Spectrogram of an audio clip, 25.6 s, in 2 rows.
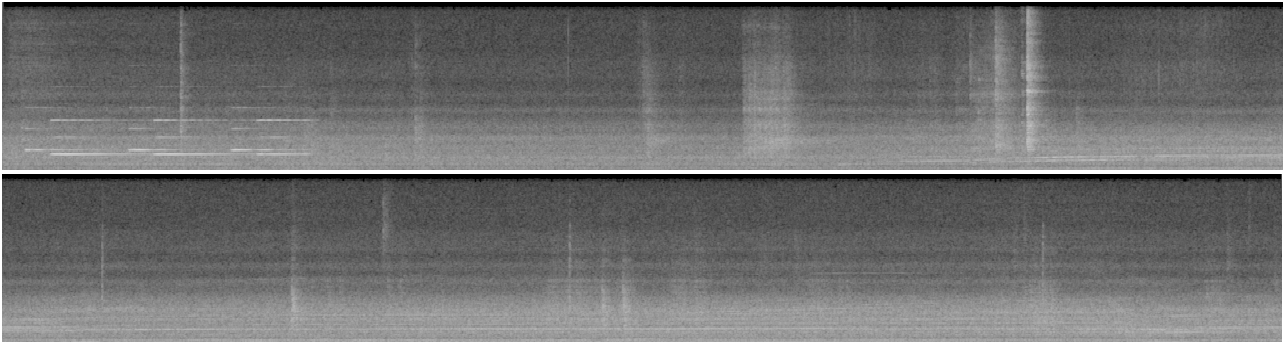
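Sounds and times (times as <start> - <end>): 
brief beeps: 0.2 - 3.2
Tenryu Hamanako Railway train motor humming: 1.1 - 25.6.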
